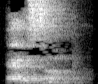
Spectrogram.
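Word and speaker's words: handsome: জে তাহলে দেখা যাচ্ছে এই যে হ্যান্ডসাম এইচ এন ডি ডি এর উচ্চারণ কিন্তু নেই হ্যান্ডসাম হ্যান্ডসাম তারপর ডব্লিউ ই ডি ওয়েট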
